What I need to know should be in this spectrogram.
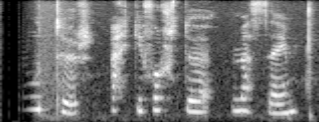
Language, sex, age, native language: Icelandic, female, 11, Icelandic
